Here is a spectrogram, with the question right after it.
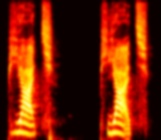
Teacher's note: For example, the word for 5 is пять. The apostrophe forces you to say the hard P and then the distinct ya sound.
